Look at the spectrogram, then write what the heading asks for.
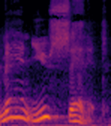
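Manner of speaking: quiet, slow, offhand "Man, you said it"; dismissive reply. Shown as a demonstration. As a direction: toss it off softly, like you don't buy it. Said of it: "does that mean that he's disagreeing with me?".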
